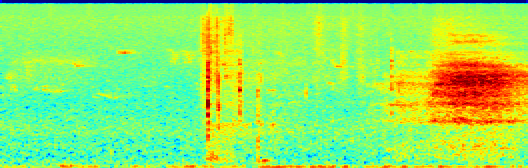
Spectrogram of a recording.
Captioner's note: birds chirping over wind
